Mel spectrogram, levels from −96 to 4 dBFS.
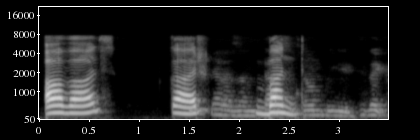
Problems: none marked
